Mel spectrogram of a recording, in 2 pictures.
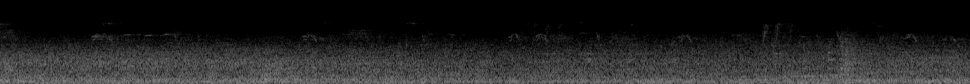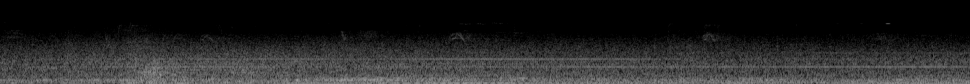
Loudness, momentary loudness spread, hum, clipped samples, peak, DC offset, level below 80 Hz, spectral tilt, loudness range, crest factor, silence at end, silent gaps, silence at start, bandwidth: -37 LUFS; 6 LU; none; under 0.1%; -18 dBFS; under 0.1%; -42 dBFS; -7 dB/octave; 5 LU; 18 dB; 0 s; none; 0 s; 11.5 kHz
